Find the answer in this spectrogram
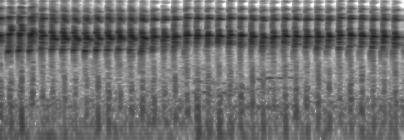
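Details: Lovebird chatter meant to make other lovebirds ngekek quickly; a very regular, machine-like stream of piercing high pulses, about eight per second, unbroken for the whole stretch.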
